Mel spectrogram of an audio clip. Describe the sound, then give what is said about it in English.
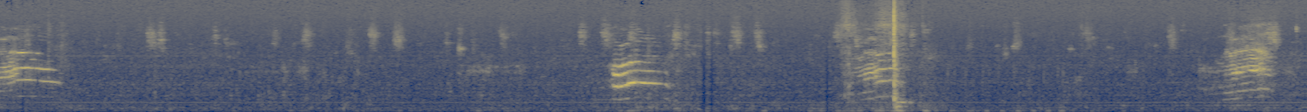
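A cat whines and meows in a few separate drawn-out cries, with a brief clattering knock partway through and no one talking. “Well, yes, you have to listen to my cat whine now.”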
